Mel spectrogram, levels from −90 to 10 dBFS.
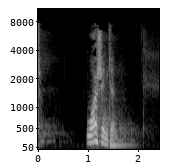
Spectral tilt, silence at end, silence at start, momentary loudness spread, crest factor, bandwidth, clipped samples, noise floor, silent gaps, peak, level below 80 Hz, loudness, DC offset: -5 dB/octave; 0.65 s; 0 s; 23 LU; 20 dB; 8 kHz; under 0.1%; -72 dBFS; none; -6 dBFS; -62 dBFS; -21 LUFS; under 0.1%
